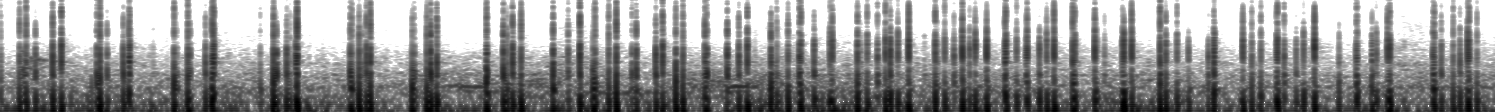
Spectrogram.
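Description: A green plastic container lid with a small raised tab is tapped with long red nails. A steady stream of quick, sharp clicks and light patters runs throughout, each tap dying away almost at once over a soft, low, hollow thump.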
